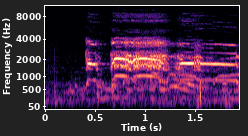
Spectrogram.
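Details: Desi rooster crowing at a village market, one loud drawn-out crow of about a second and a half, rich and harsh with a slight dip in the middle, preceded by a short burst and faint background murmur.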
